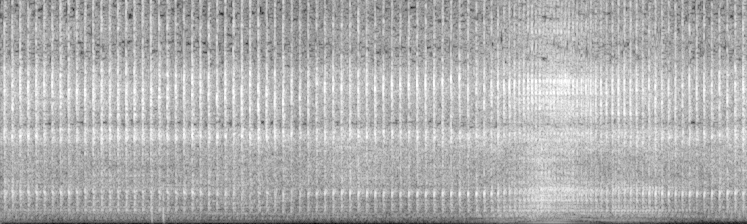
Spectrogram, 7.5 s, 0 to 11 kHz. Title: Suzuki SX4 Engine knock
